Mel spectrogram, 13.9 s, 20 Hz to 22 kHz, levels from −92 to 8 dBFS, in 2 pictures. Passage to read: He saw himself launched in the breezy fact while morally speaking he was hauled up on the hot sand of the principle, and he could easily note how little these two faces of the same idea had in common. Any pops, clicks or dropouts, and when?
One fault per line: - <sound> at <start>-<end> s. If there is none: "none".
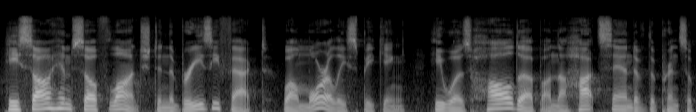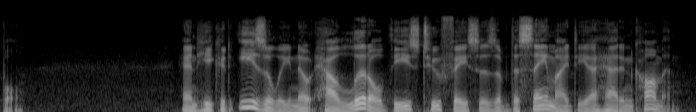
none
